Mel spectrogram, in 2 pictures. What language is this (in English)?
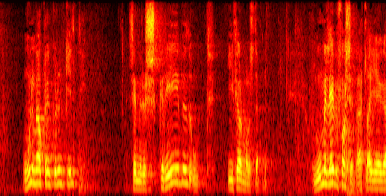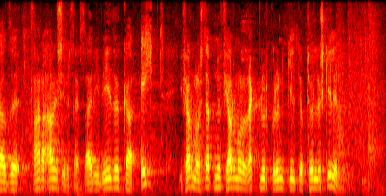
Icelandic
